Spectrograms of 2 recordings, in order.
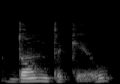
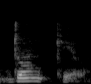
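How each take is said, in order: First: The T at the end of don't is pronounced. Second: The T at the end of don't is dropped. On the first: The speaker calls it wrong. "Au lieu de dire" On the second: The speaker calls it right. "on dit"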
